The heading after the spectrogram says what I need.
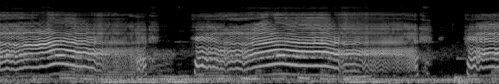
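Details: Loud, strong cry in long wailing bursts with brief pauses for breath from a healthy newborn weighing 2.8 kg: normal newborn cry.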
